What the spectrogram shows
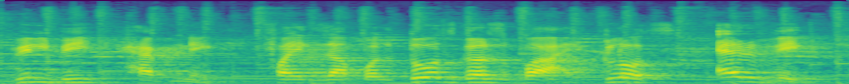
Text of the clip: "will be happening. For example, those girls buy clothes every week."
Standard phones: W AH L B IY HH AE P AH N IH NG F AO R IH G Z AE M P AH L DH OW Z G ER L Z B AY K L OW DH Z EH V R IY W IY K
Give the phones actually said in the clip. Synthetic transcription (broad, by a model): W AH L B IY HH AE P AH N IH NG F AO R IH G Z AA M P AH L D OW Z G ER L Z B AY K L OW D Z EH R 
